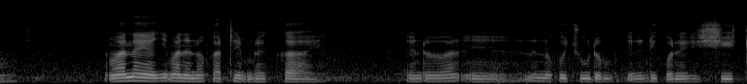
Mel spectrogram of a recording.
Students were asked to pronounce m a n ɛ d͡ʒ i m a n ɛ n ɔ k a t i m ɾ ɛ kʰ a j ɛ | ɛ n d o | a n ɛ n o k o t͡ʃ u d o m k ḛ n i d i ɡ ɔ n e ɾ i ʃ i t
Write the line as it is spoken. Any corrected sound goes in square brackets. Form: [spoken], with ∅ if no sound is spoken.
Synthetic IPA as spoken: m a n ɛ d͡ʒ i m a n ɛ n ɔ k a t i m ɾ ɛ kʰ a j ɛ | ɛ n d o | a n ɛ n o k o t͡ʃ u d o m k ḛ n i d i [k] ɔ n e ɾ i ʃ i t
